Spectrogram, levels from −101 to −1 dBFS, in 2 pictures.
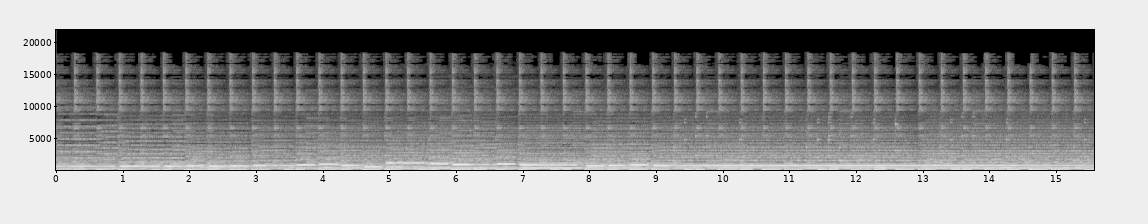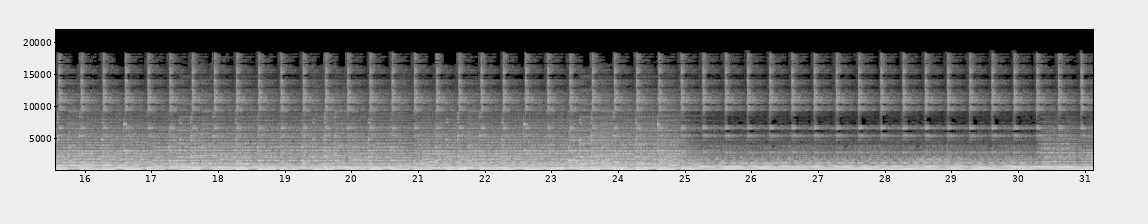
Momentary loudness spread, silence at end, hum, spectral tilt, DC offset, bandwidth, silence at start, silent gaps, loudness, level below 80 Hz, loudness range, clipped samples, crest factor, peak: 5 LU; 0 s; none; -5.5 dB/octave; under 0.1%; 19 kHz; 0 s; none; -17 LUFS; -32 dBFS; 4 LU; under 0.1%; 14 dB; -2 dBFS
